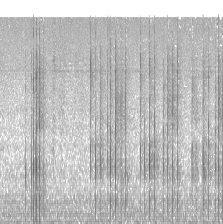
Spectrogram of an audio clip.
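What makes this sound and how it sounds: Long nails scratch and tap a closed, flat rectangular cardboard eyeshadow palette. A brief cluster of taps is followed by a pause, then a steady run of short, crisp clicks with a bright edge over a soft scratching hiss. The overall sound is quiet and close.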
